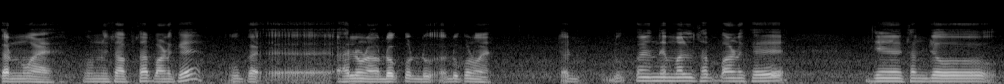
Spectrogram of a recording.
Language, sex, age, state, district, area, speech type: Sindhi, male, 45-60, Gujarat, Kutch, rural, spontaneous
